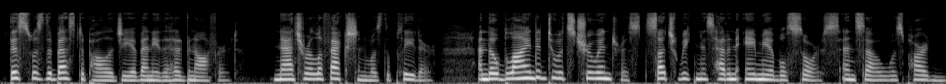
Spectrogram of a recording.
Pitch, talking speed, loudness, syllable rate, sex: 225 Hz, 210 wpm, -17 LUFS, 6.3 syllables/s, female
